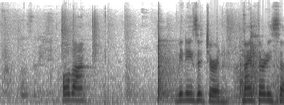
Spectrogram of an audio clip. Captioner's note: gavel thuds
